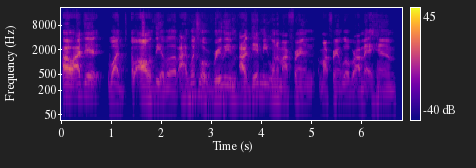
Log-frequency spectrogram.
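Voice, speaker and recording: Low-voiced man in casual podcast chat. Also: moderate pace. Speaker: podcast co-host.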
